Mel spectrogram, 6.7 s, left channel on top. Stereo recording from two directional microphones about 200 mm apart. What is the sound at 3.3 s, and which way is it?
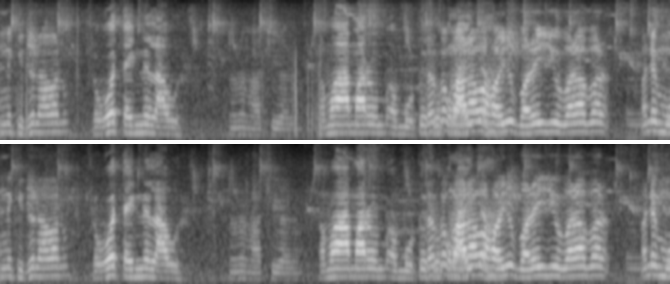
Speech, 20° left (ahead or behind).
